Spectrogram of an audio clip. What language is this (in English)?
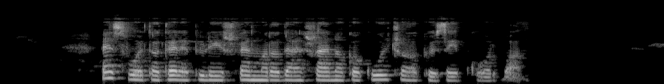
Hungarian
